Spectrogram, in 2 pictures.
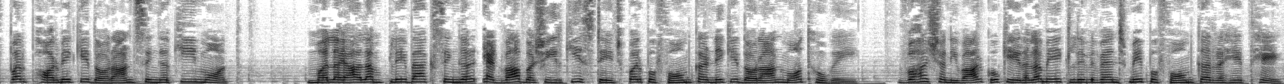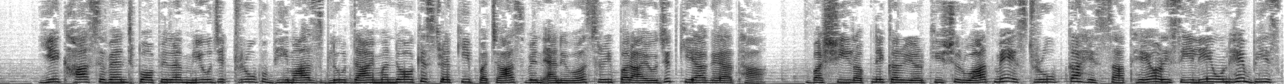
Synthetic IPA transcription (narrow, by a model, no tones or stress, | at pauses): pɐɾpʰɔːɾmeked̪ɔːɾaːnsɪ̃ŋɡəkimɔːt̪ | mɐləjaːlə̃mpleːbɛːksɪ̃ŋɡəɾɪɖʋabɐʃiːɾkisʈeːd͡ʒpɐɾpɐɾfɔːɾmkɐɾneked̪ɔːɾaːnmɔːt̪ɦoɡɐiːʋɐɦʃɐniʋaːɾkokeːɾələmeːklɪʋɪʋɛ̃ɳʈmẽpɐɾfɔːɾmkɐɾːɐɦet̪ʰeː | jekxʰaːsɪʋɛ̃ɳʈpɔːpjʊləɾmjjuːd͡ʒɪk̚ʈɾuːpbʱiːmaːzbluːɖaːɪmə̃ɳɖɔːɾkɪsʈɾəkipɐt͡ʃaːsʋɪ̃nɛːnɪʋəːɾsəɾipɐɾaːjoːd͡ʒɪt̪kijaɡɐjat̪ʰaː | bɐʃiːɾɐpnekɐɾijəɾkiʃʊɾuaːt̪mẽɪsɾuːpkaɦɪsːat̪ʰeɔːɾɪsilieʊnɦẽbʱiɪs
